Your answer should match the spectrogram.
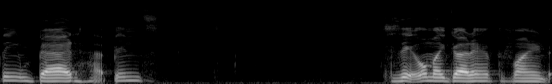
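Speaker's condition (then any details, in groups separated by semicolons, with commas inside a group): Cerebral palsy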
